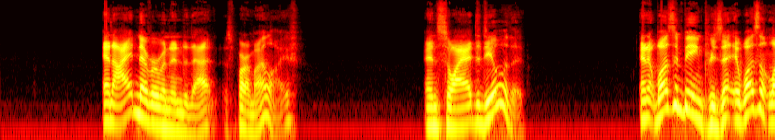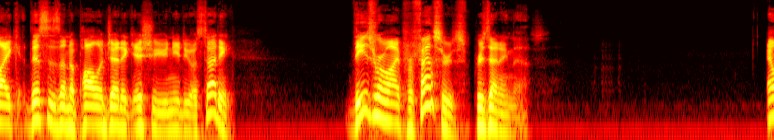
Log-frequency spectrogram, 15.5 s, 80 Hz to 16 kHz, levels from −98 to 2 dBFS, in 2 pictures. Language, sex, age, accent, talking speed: English, male, 40-59, American, 175 wpm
